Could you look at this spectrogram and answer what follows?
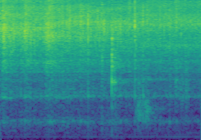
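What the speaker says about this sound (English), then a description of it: "A little bit of oil. Enough to actually fry the paste well." Curry-style spice paste frying in a little oil over medium heat, a steady close sizzle and crackle with faint stirring scrapes, no talking.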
